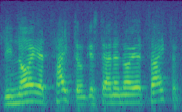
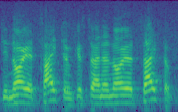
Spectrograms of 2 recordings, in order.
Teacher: He puts secondary stress to make the compound and tertiary stress to make the adjective.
